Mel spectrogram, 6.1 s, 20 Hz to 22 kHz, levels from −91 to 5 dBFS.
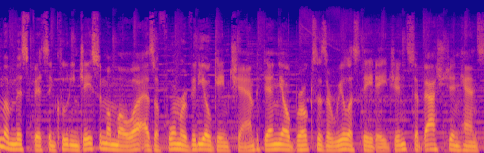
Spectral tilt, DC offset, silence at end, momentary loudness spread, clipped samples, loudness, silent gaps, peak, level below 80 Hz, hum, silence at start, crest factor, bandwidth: -6.5 dB/octave; under 0.1%; 0 s; 5 LU; under 0.1%; -17 LUFS; none; -2 dBFS; -56 dBFS; none; 0 s; 14 dB; 16 kHz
